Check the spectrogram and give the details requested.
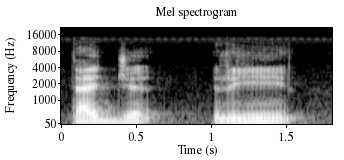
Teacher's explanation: جیم هم مثل دال مقداری در مخرجش میلرزه.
